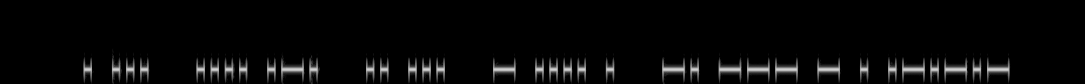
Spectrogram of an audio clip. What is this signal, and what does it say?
Morse code, heard as a keyed tone, about 17 wpm, 700 Hz. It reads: ES HR IS THE NOTE.
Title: Sentences from Top 500 Words and Abbreviations 17wpm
